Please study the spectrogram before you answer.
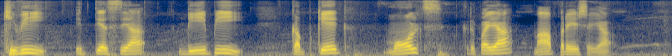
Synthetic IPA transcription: kiʋi | it̪jɐsja | ɖiːpiː | kɐpkeːk | moːlʈskɾɪpɐja | maːpɾeːʃɐja̰

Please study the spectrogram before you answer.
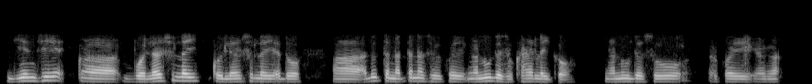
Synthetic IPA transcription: ɡens̬e | bojlɐɾsulɐjkojlɐɾsulɐjɐdɔ | ɐdutɐnatːanas̬uakʰojŋanudɐs̬ukʰaɾalɐjkʰɔ | ŋanudɐsu | akʰojŋ

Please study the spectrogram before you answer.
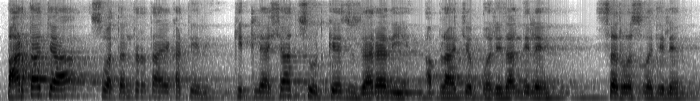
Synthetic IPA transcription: bʱaɾt̪at͡ɕjasʋət̪ənt̪ɾət̪ajekʰat̪iːɾ | kit̪ljaɕat̪suʈked͡zud͡zaɾjaniaplat͡ɕebəlid̪and̪ilẽ | səɾʋəsʋəd̪ilen

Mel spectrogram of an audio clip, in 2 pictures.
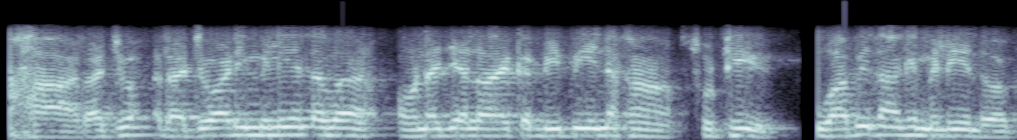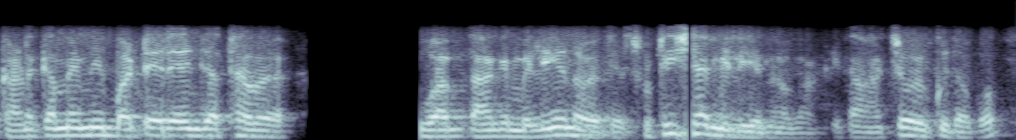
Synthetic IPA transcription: ɦaːɾɐd͡ʑɾɐd͡ʑʋaːɽimɪliə̃nd̪obəʊnəd͡ʑeːɐlaʋaːɪkɓiːbiɪnə̆kʰãːsʊʈʰiʊɦabɪt̪ɐʋ̤ãːkʰemɪliʋẽːn̆d̪oakɐɽ̃kəmẽmĩɓɐʈeɾɐːñɪd͡ʑɐt̪ʰəbɪ | ʊɦabɪt̪ɐʋ̤ãkʰemɪliːə̃nd̪oʋet̪ʰesʊʈʰiʃaːmɪliə̃nd̪obaːkʰet̪ɐãɐt͡ɕoɦɪkud̪ɐkoː

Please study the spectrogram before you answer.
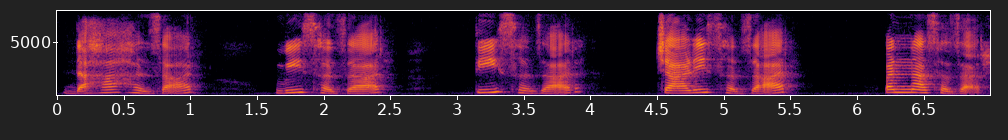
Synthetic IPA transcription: d̪əɦaɦəd͡za̰ɾ | ʋiːsɦəd͡zaɾ | t̪iːsɦəd͡za̰ɾ | t͡saɭiːsɦəd͡za̰ɾ | pənːasɦəd͡za̰ɾ

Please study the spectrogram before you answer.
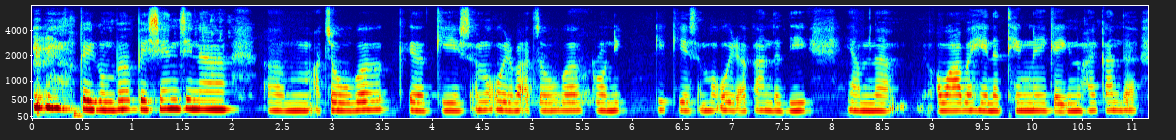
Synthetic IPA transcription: kɐjɡumbɐpesensinɐ | ɐ̰t͡ʃɐwbɐkesɐ̰mɐʔojɾɐbɐ̰ʔɐ̰t͡ʃɐwbɐkɾonikːikesɐmɐʔojɾɐ̰kandɐdijamnɐɐwabɐɦenɐtʰeŋnɐjkɐjɡinuɦajkandɐ

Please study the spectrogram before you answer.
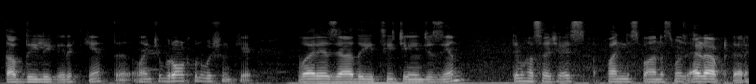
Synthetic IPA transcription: t̪ɐbd̪iːlikɐɾit̪ʰkẽt̪ɨ̰ʋɐ̰nʲt͡ʃʰubɾoːʈkunbɐt͡ʃʰunkḛ | ʋaːɾjaːzʲjaːd̪ajit̪ʰːiːt͡ʃeːnʲd͡ʒɪzjɐnt̪imɦɐsaːʃaːispɐnʲːɐspaːnɐsmɐnzɐɖaːp̚ʈkɐɾe

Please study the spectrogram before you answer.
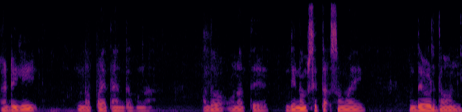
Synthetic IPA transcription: əɖiɡi | napajt̪aɦɛnd̪abɔnaː | d̪ɔɔnat̪ɛ | d̪inɔmsit̪aʔsɔməj | d̪əɽd̪ɔn

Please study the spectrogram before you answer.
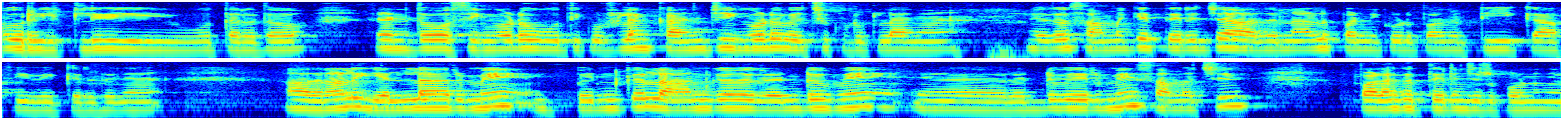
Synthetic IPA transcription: ɔɾɯɪʈliuːt̪ːɐɾɐðoːɾɛɳɖɯd̪oːsɪŋɡoːɽɐuːt̪ːikːɔɽɯkːɐɭaːŋɡɐkɐɲd͡ʒɪŋɡoːɽɐʋɛt͡ʃːɯkɔɽɯkːɐɭaːŋɡɐɛðoːsɐmɛk̬ːɐt̪ɛɾɪɲd͡ʒaːɐðɐnaːlɐpɐɳːikːɔɽɯpːaːŋɡɐʈiːkaːfiʋɐɪkːɪɾɐðɯŋɡɐ | ɐðɐnaːlɐɛlːaːɾɯmeːpɛnɡɐɭaːnɡɐɭɾɛɳɖɯmeːɾɛɳɖɯpeːɾɯmeːsɐmɛt͡ʃːɯ | pɐɭɐɣɐt̪ɛɾɪɲd͡ʒɪɾɯkːoːɳɯŋɡɐ

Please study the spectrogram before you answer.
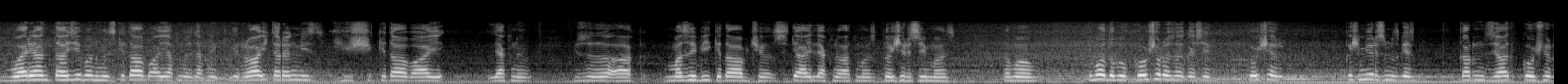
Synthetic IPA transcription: ʋɐːɾjaːnt̪ɐzibɐnɦunzkit̪aːbaːjɐt̪ʰmɐzlʲekʰnɨkiɾaːd͡ʒt̪ɐɾɐŋɡnizɦiʃkit̪aːbaːji | lʲekʰnɨ | jusɐzɨɐːk | mɐzɦɐbiːkit̪aːbt͡ʃʰisɨ̥t̪ʲaːjilʲekʰnɨɐt̪ʰmɐzkəːʃiɾsimɐz | t̪ɐmaːmt̪imaːd̪ubukoːʃɐɾos̬ɐɡɐsikoːʃɐɾkɐʃmiːɾɐs̬mɐzɡɐz | kɐɾunzʲjaːd̪koːʃɐɾ

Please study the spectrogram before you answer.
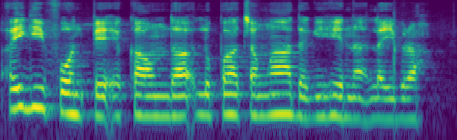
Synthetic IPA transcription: ɐjɡipʰonpeʔekawndɐlupɐt͡ʃaŋŋadɐɡiɦenːɐlɐjbɾa

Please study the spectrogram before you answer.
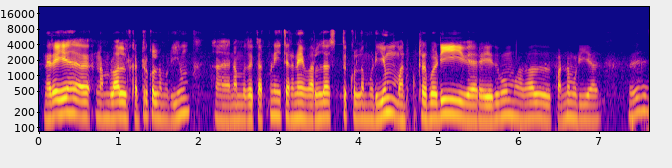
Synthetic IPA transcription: nɪɾɐjɐnɐmːɐlaːlkɐʈrɯkːɔɭːɐmʊɽɪjɯm | nɐmːɐðɯkɐɾpɐnɐɪt̪ːɪɾɐnɐɪʋɐɾɐlaːst̪ːɯkːɔɭːɐmʊɽɪjɯmːɐʈrɐpɐɽiʋeːɾɐɛðɯʋɯmɐðaːlpɐɳːɐmʊɽɪjaːðɯ | ɐðɯ

